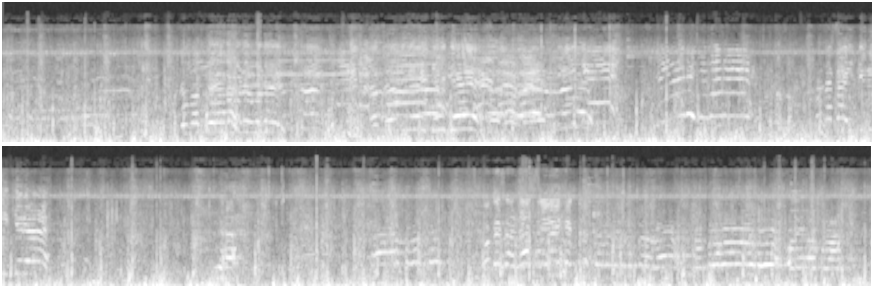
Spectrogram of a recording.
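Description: Men call out loudly from the trackside.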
